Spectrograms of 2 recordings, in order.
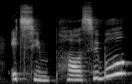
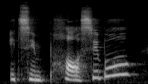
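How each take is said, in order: First: The voice rises at the end. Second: The voice rises at the end.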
